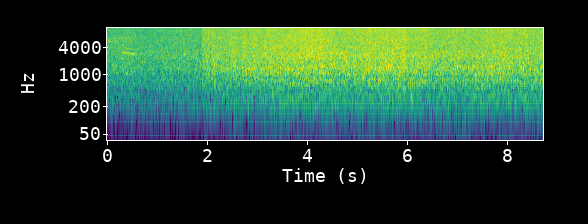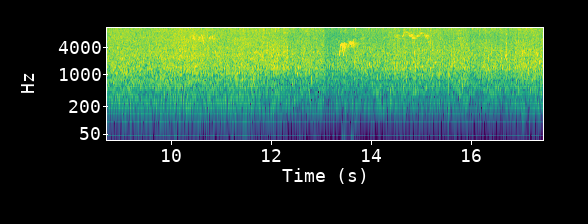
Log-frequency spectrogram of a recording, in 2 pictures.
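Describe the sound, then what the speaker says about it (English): Fast-flowing river in a broadleaf forest in Belize, a loud, continuous broadband rush of water that holds steady throughout, with no talk. "Here along this fast-flowing river in the broadleaf forest"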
